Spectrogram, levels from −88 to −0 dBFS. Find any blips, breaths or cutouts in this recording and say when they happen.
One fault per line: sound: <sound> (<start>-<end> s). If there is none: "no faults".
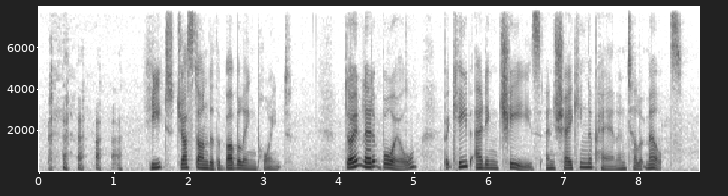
sound: laugh (0.1-1.1 s)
